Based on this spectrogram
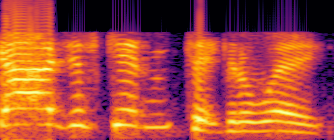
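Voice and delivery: squeaky high, teasing "just kidding"; a high, flippant take-back; mock God taking it back. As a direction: play God as a prankster snatching the gift back. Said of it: "then be like".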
